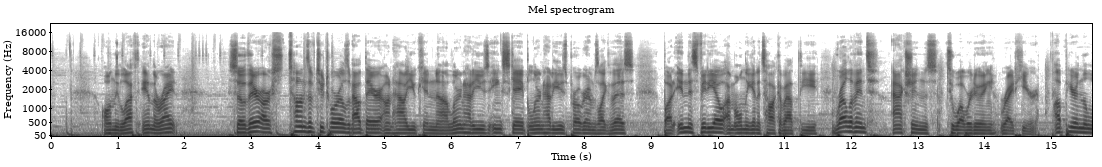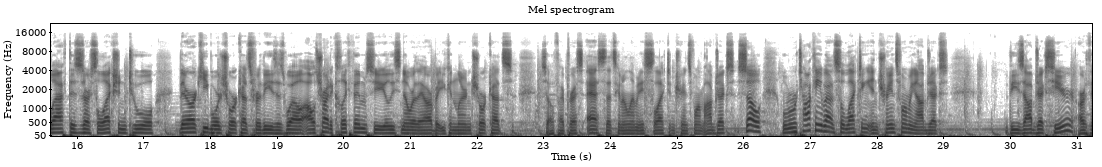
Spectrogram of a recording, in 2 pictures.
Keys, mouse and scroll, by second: 28.6-31.2 drag.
